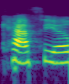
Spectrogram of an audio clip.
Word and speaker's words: Cassia: of Cassia, but with an A at the end.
